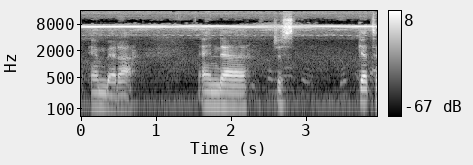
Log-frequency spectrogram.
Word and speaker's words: Emberá: with the emba and actually it's emba I've been saying it wrong emba and uh just get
